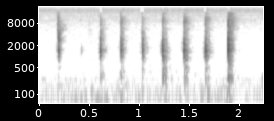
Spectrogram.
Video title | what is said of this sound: Sticky UV resin problems/ Why I switched! | that sounds hard just like this one did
